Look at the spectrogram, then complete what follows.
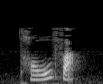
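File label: "头发", Mandarin Chinese; chinese-flashcards; hsk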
